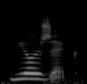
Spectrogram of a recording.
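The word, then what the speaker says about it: ёжик: For example, the word ежик. Listen. Ежик, ежик, ежик, ежик. The stress falls on yo, ежик.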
